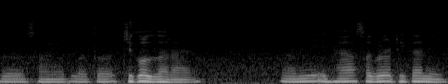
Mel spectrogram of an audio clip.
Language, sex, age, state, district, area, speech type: Marathi, male, 30-45, Maharashtra, Amravati, rural, spontaneous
